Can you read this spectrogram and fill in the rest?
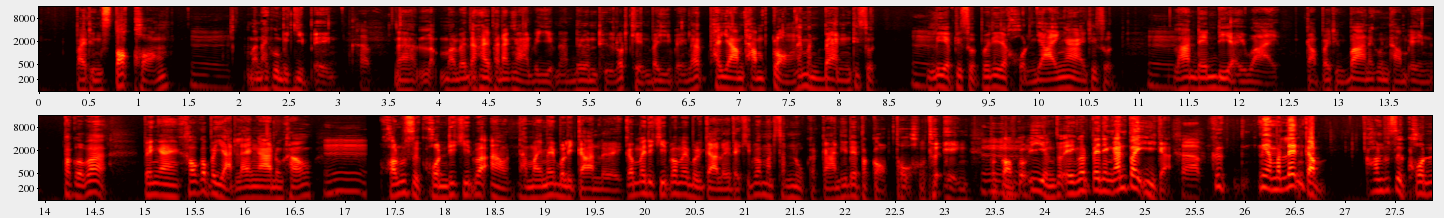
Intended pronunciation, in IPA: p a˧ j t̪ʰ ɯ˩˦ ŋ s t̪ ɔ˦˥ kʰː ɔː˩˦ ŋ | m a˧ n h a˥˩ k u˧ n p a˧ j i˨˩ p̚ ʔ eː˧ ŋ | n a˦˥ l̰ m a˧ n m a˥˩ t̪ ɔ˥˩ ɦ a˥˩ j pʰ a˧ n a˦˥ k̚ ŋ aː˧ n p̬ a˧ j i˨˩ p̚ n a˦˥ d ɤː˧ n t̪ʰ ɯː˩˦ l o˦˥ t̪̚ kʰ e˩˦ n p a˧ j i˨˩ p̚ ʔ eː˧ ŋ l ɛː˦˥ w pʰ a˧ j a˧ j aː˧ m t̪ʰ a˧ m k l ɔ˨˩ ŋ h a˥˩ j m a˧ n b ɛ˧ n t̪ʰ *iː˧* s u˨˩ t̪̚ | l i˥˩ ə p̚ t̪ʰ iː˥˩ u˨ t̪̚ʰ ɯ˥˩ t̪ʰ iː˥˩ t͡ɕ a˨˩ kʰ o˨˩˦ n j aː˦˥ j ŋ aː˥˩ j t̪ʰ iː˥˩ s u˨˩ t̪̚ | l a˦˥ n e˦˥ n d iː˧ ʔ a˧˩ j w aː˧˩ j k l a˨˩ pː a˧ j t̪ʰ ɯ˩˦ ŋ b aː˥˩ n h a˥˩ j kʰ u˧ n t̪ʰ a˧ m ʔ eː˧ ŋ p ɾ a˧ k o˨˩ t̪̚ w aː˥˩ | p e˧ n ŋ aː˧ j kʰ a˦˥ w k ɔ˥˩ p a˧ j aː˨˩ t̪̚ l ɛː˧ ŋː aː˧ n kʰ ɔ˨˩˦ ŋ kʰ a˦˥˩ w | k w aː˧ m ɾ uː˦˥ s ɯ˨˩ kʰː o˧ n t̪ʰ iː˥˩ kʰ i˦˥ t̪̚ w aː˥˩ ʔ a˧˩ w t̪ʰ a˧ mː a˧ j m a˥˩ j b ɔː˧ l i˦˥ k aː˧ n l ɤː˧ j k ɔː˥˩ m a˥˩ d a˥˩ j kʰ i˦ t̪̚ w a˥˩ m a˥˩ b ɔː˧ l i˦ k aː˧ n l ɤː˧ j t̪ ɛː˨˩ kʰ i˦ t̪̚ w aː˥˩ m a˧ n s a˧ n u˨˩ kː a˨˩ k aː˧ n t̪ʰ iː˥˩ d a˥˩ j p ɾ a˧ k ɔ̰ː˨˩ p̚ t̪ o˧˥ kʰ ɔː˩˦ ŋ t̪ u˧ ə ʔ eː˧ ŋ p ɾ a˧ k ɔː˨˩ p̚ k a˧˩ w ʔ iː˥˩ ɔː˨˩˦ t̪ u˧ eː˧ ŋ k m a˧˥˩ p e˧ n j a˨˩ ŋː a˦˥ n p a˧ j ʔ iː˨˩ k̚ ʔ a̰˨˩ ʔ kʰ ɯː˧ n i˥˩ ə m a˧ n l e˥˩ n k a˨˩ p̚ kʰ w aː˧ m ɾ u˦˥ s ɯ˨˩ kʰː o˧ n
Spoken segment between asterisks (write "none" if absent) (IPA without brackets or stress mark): iː˥˩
